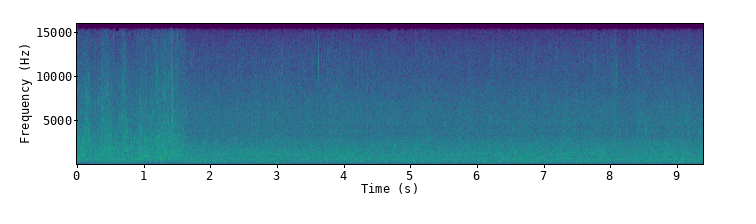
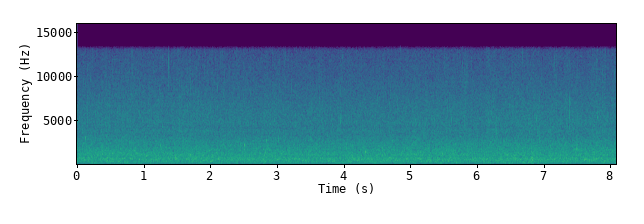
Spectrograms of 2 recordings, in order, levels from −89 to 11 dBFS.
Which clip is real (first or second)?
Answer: first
